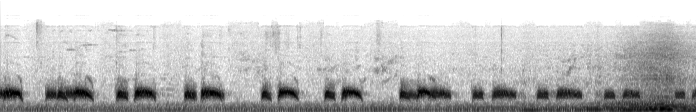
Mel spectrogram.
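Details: Spotted dove used to lure wild doves for trapping: low hollow coos in short paired and single notes, repeated about once a second, with a faint rumble of background noise toward the end.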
